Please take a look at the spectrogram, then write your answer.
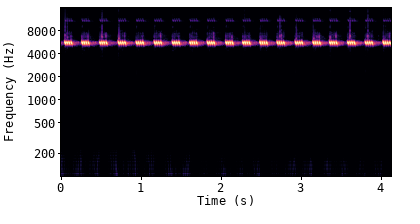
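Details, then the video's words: Clear, loud cricket chirps: short bright high pulses, roughly two each second, regular and continuous over a quiet low background. "suara jangkrik jernih keras"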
